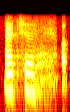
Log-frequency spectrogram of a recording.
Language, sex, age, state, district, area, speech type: Maithili, female, 18-30, Bihar, Purnia, rural, conversation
